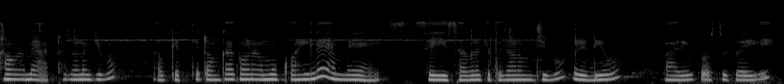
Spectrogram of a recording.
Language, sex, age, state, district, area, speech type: Odia, female, 18-30, Odisha, Jagatsinghpur, rural, spontaneous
